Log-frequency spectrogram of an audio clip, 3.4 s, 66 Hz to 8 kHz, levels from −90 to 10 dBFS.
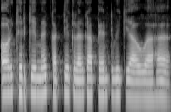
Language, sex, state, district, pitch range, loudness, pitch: Hindi, male, Chandigarh, Chandigarh, 130-150 Hz, -17 LUFS, 140 Hz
